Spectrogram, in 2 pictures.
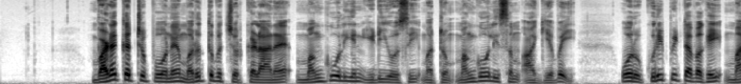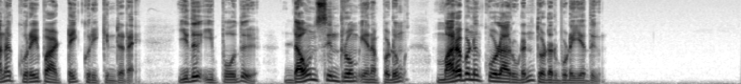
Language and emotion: Tamil, neutral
